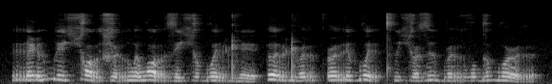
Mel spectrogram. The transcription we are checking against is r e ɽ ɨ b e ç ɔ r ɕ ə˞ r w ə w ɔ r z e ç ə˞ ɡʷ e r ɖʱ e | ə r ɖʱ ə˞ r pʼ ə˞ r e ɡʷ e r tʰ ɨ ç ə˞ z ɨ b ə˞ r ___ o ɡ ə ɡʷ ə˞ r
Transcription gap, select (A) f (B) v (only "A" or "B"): B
